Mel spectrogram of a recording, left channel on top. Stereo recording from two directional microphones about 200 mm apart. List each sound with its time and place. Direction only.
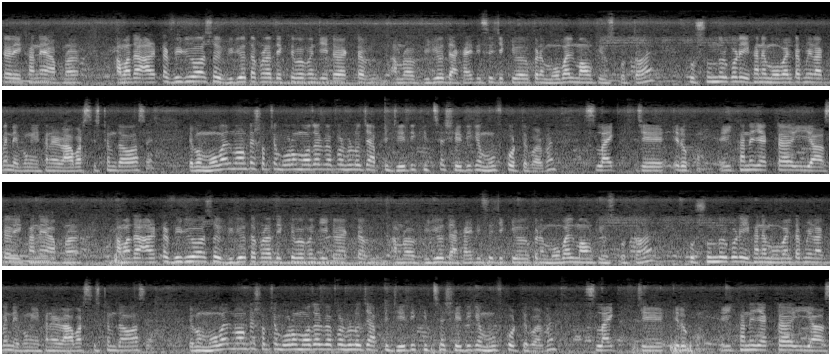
0.0 s speech: 25° left (ahead or behind)
14.2 s speech: 20° left (ahead or behind)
